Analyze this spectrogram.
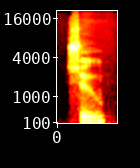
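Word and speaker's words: Soo: better because the guy's name, let me just spell it for you. His first name is D-O-O. Do. His middle name is S-O-O. Sue.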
